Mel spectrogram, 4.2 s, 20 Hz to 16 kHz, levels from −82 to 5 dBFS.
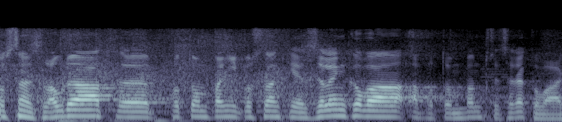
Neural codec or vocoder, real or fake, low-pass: none; real; 7.2 kHz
